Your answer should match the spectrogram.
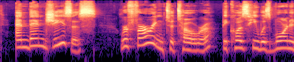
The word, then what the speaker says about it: Torah: which in Judaism is called the Torah or the Torah if you pronounce it with the correct Hebrew accent I'm not usually a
